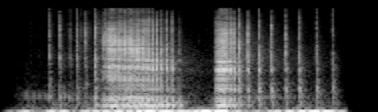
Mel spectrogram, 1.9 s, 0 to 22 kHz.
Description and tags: Bench Creak 2
Sound of an old wooden bench creaking
Wooden, Bench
